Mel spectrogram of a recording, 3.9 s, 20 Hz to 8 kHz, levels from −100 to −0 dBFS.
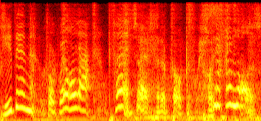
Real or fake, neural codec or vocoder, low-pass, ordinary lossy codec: fake; codec, 16 kHz, 0.5 kbps, FunCodec, trained on LibriTTS, 25 frames a second; 7.2 kHz; none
